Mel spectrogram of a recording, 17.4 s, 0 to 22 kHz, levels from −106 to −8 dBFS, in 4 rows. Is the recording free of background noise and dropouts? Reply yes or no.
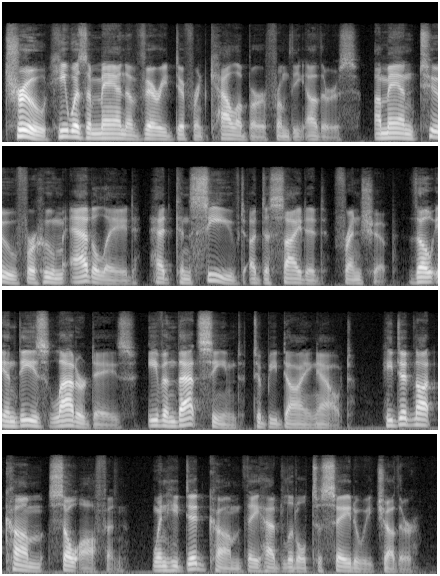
yes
